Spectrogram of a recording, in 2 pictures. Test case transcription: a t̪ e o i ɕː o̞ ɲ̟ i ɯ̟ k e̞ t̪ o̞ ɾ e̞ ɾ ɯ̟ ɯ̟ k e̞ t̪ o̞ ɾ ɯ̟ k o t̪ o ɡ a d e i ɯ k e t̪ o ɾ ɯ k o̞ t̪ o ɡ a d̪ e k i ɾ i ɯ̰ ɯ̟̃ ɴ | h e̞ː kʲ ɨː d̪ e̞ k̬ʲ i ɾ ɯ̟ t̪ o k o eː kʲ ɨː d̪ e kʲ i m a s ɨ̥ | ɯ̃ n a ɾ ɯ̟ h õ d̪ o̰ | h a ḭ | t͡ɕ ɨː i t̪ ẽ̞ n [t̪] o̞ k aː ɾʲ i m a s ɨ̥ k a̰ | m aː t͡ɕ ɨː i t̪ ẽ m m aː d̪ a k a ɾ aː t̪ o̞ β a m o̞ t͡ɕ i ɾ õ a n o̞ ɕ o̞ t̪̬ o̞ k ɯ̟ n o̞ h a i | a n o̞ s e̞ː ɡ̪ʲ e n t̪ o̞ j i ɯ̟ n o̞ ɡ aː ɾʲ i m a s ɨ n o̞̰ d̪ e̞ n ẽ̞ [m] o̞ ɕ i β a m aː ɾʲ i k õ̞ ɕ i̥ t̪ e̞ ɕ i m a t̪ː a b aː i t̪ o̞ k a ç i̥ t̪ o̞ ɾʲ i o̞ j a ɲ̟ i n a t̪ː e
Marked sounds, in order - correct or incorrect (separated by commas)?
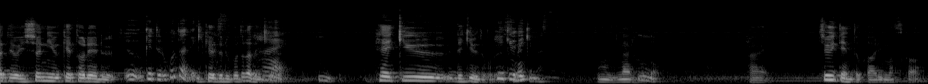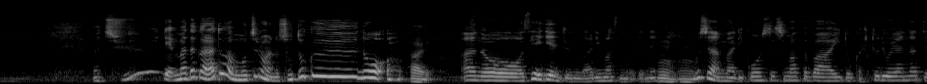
correct, correct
